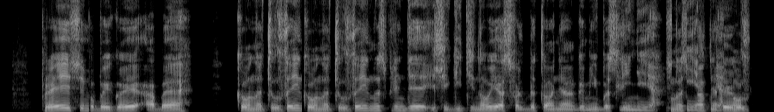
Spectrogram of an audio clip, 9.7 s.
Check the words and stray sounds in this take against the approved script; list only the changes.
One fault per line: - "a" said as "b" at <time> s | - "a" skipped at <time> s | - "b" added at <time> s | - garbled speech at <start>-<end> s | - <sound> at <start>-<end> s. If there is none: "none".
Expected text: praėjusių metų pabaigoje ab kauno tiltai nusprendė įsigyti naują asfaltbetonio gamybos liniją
- "metų" skipped at 1.1 s
- "kauno tiltai" added at 3.9 s
- garbled speech at 8.3-9.4 s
